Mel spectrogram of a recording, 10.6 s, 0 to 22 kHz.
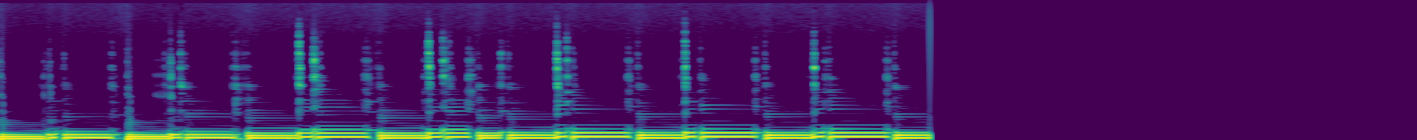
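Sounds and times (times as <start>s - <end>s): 
bass line in A: 0.0s - 7.0s.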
